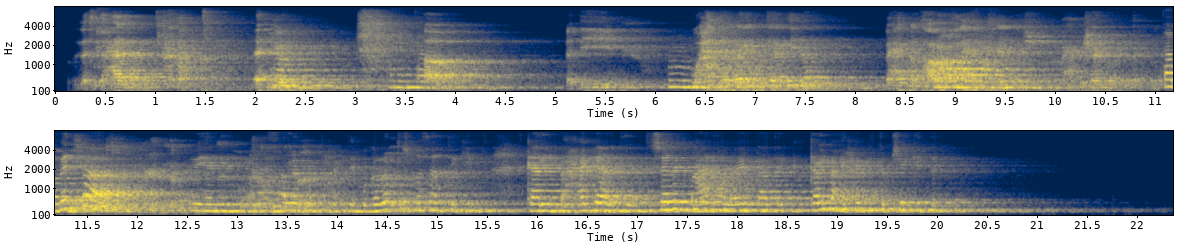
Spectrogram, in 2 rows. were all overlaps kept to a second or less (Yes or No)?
No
